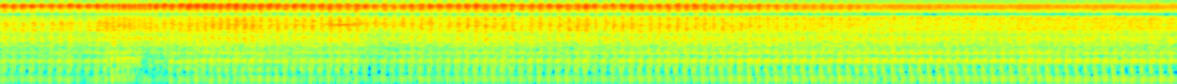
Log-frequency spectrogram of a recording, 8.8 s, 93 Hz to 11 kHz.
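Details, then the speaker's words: KTM Duke 200 at idle: fast, even ticking rattle from the timing chain area eases once the timing chain adjuster's centre screw is tightened; adjuster releases itself, so the adjuster is faulty and needs replacing, chain itself fine. "பாருங்கள், tight வைக்கும் sound timing sound கம்மியாகுது. இப்போ timing chain adjuster தான் fault."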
